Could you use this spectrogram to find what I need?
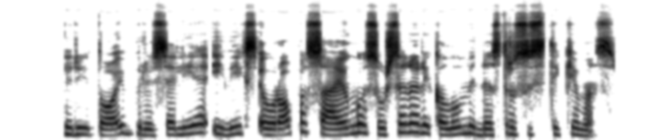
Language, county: Lithuanian, Vilnius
